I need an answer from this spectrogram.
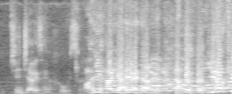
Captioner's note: panicking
